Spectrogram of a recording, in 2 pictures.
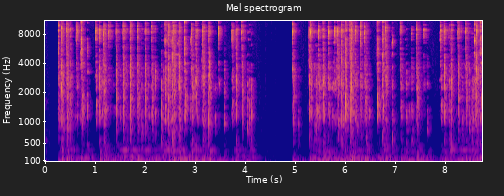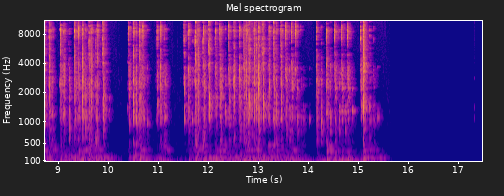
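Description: Computer keyboard typing: fast runs of keystrokes broken by short pauses, with one sharper key strike near the end before it stops.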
